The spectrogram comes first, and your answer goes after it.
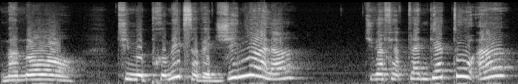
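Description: A woman reading aloud puts on a small boy, anxious and insistent, nagging with one whiny question after another. The voice is pitched a little higher than her own and pushes forward louder, like a worried child at bedtime in an audiobook. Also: expressive, unhurried. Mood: pleading. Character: young boy, anxious and pleading.

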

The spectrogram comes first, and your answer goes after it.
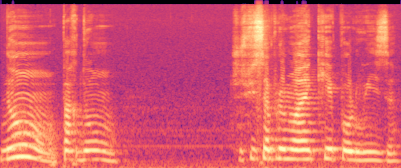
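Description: A woman's voice: medium pitch, slow pace, close to an everyday voice. A woman voicing a teasing young father in an audiobook, light and bantering in tone.

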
